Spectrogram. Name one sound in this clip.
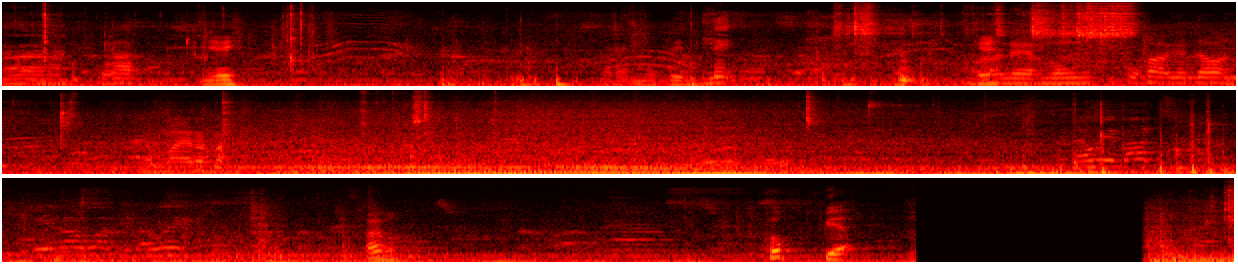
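A metal spoon clinks against plates and bowls.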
